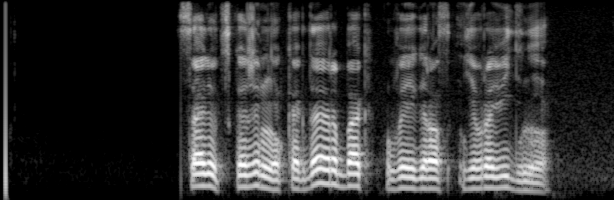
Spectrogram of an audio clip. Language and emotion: Russian, neutral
